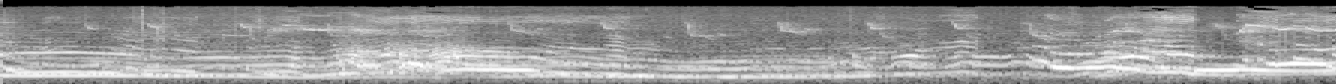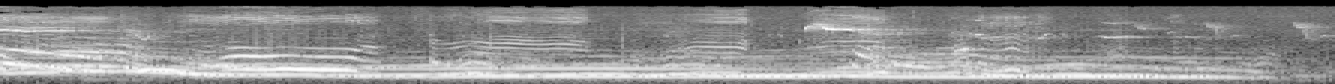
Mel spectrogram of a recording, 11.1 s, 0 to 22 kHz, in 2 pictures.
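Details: Chorus of howls as Saarloos Wolfdog pup Linde, newly arrived and not yet used to her home, sings along with wolves on 16-06-2012; layered voices rise and dip in pitch, with higher yips breaking through over a held low tone.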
